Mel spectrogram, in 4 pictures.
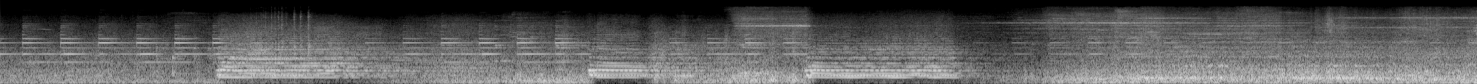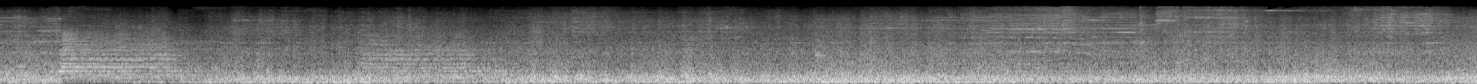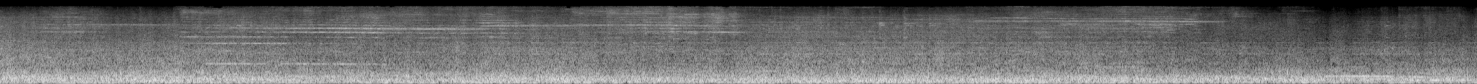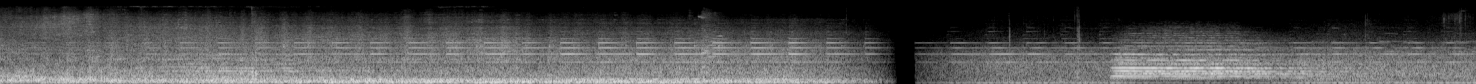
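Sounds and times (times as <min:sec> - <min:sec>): railroad crossing bell ringing: 0:00.0 - 0:16.9, 0:24.4 - 0:41.8, 0:45.7 - 0:59.0
train horn blasts: 0:02.2 - 0:04.2, 0:05.8 - 0:07.3, 0:08.0 - 0:09.9, 0:15.3 - 0:16.8, 0:18.4 - 0:19.8, 0:55.4 - 0:58.0
train wheels squealing: 0:07.3 - 0:08.2, 0:09.8 - 0:15.4, 0:23.5 - 0:37.2, 0:38.3 - 0:42.0.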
